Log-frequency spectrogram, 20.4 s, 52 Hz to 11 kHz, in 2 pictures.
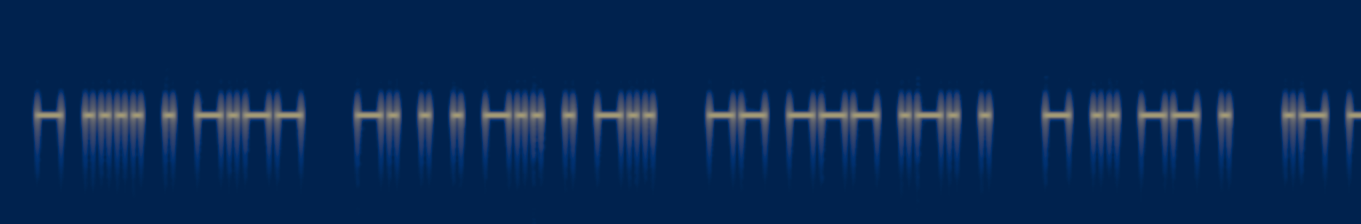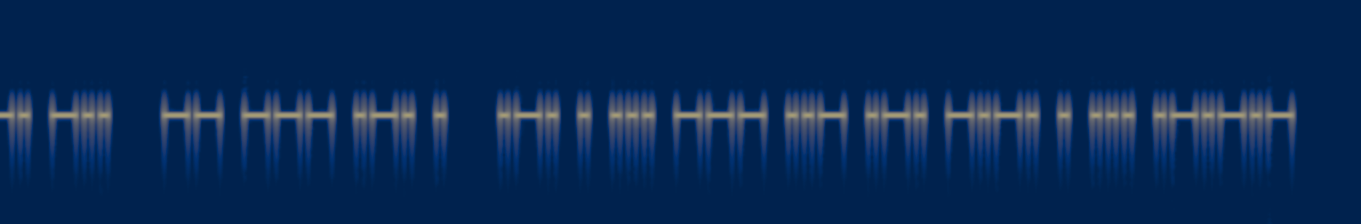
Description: Morse code, heard as a keyed tone, about 20 wpm, 700 Hz. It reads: THEY NEEDED MORE TIME AND MORE RESOURCES.
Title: Sentences with 2-Word Phrases - 20wpm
